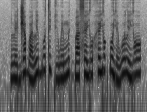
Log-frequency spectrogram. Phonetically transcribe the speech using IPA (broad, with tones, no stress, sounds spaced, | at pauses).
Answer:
l e˨ d͡ʒ a˧ b a˨ l i˧ b o˦ t i˦˨ k i˨ w e˨˦ m e˦˨ ɡ͡b a˧ s ɛ˧ j o˧ h ɛ˦ j ɔ˦ k͡p o˦˨ j e˨ w o˧ l i˨ j ɔ˧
